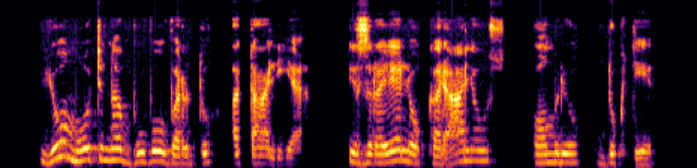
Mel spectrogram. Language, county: Lithuanian, Kaunas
